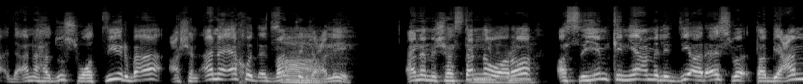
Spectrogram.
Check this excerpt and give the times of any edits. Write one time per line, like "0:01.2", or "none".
none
